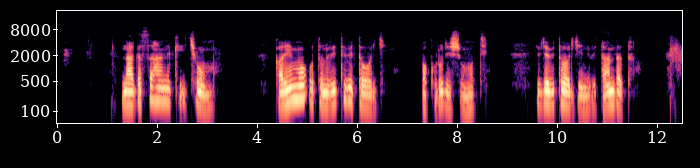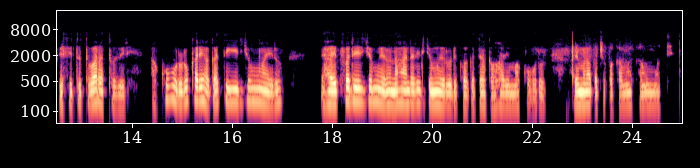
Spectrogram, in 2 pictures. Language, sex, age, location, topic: Kinyarwanda, female, 25-35, Huye, health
